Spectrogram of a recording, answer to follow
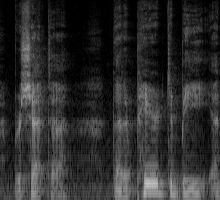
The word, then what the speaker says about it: bruschetta: The first is that Italian speakers are frustrated with the American insistence on pronouncing the word bruschetta, when in Italian it's bruschetta.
